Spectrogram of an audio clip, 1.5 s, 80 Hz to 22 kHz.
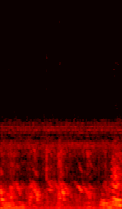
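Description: Chickens at a small poultry farm, a batch of 32-day-old birds, cluck and chatter faintly in a soft, overlapping flock murmur.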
